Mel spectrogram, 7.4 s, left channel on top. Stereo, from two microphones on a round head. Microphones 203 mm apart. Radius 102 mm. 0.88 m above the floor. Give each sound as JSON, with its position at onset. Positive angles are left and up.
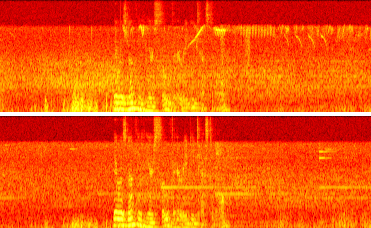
{"t": 2.3, "sound": "a man speaking", "side_deg": -85, "distance_m": 2.5}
